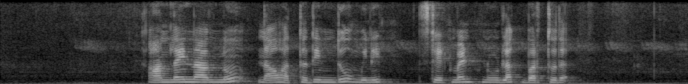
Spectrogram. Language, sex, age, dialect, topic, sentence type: Kannada, female, 18-24, Northeastern, banking, statement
